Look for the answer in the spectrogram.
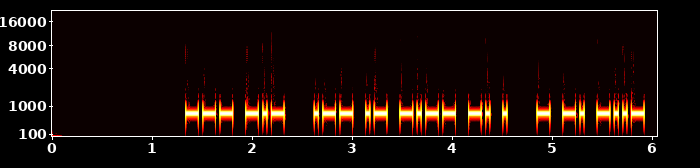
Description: Morse code, heard as a keyed tone, about 28 wpm, 700 Hz. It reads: OK WAYNE TNX
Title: Practice QSO - Exchange 4 - Ending - 28wpm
